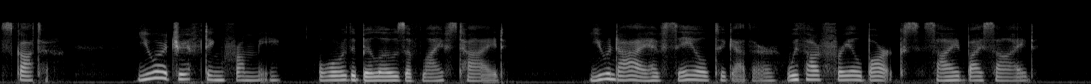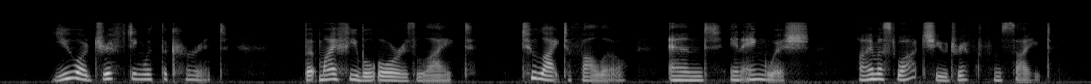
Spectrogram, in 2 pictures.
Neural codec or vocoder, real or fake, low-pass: codec, 16 kHz, 0.9 kbps, LongCat-Audio-Codec; fake; 7.2 kHz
